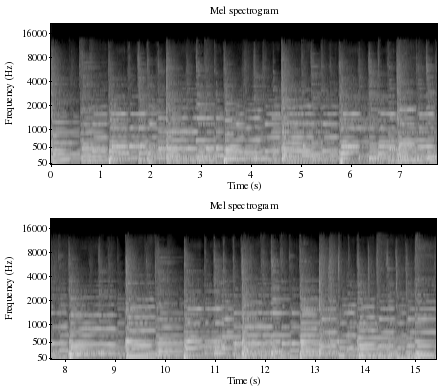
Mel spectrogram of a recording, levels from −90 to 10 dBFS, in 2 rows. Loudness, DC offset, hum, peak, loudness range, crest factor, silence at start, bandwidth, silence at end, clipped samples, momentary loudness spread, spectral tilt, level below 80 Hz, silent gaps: -18 LUFS; under 0.1%; none; -2 dBFS; 1 LU; 16 dB; 0 s; 13.5 kHz; 0 s; under 0.1%; 4 LU; -7 dB/octave; -32 dBFS; none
